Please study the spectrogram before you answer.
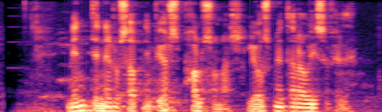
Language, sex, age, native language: Icelandic, male, 30-39, Icelandic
